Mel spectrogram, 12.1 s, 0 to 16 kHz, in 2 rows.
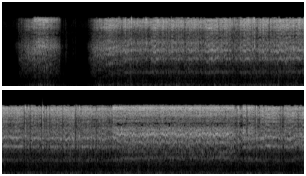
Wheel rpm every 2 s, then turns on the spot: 70, 160, 170, 160, 160, 160.
none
